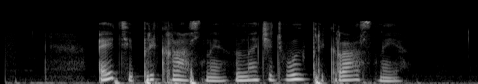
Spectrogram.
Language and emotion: Russian, positive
